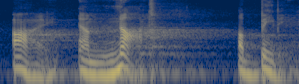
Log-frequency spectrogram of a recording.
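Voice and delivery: put-on indignant little girl. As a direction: put the waiter in his place with dignity. Five-year-old daughter offended.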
